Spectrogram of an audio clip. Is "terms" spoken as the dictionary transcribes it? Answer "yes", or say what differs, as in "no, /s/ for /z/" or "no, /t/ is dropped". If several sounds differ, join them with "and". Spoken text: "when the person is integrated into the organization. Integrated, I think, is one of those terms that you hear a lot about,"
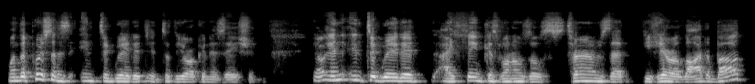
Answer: yes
